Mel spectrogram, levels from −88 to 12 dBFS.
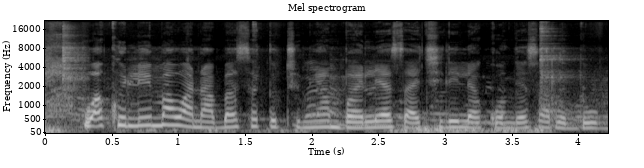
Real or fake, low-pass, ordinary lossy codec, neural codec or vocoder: real; none; none; none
